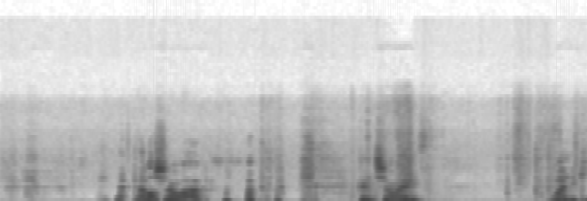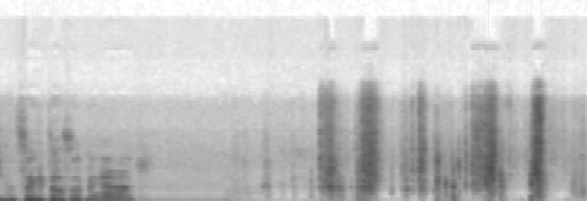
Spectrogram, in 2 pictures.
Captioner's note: laughs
